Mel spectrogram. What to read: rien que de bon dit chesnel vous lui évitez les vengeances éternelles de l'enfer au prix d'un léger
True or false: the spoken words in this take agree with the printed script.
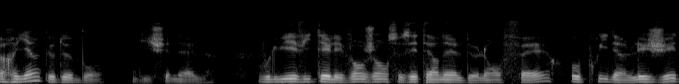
true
